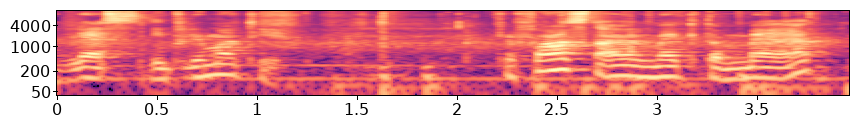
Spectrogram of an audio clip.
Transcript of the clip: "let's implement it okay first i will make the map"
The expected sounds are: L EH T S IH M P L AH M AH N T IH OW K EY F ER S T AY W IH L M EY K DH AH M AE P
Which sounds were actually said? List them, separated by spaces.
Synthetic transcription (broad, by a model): L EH S IH M P L AH M AH N T IH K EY F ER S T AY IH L M EY K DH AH M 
